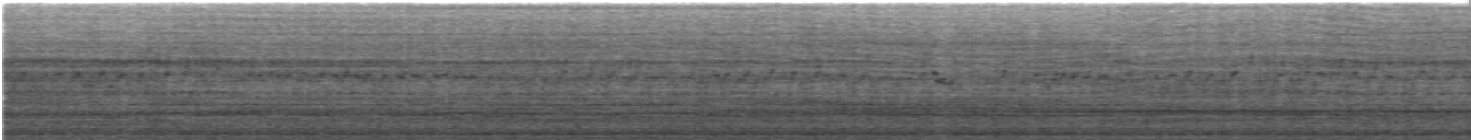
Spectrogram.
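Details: Engine idling after installing a new exhaust manifold to fix an exhaust leak: even, steady idle with a constant hiss and no ticking or puffing from the manifold. The exhaust sounds sealed, normal idle.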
